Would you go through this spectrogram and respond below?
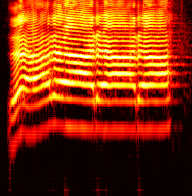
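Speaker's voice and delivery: loud, high droning read-aloud. Shown as a demonstration. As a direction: blare it out like mechanical reading. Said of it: "this is her reading voice".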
